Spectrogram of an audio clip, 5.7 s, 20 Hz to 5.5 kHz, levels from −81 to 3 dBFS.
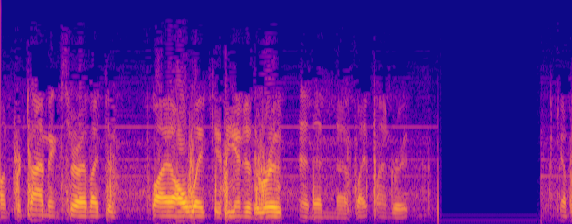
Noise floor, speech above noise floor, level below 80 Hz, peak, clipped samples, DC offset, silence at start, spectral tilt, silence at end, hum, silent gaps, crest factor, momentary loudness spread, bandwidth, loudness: -65 dBFS; 50 dB; -62 dBFS; -2 dBFS; under 0.1%; under 0.1%; 0 s; -8.5 dB/octave; 0 s; 60 Hz at -55 dBFS; none; 16 dB; 17 LU; 4.8 kHz; -15 LUFS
